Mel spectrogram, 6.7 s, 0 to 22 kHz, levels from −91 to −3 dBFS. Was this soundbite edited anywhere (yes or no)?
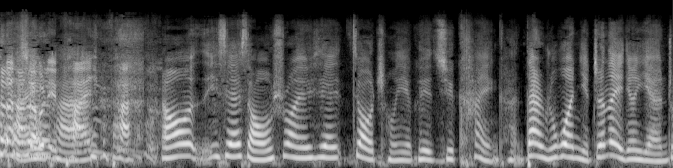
yes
